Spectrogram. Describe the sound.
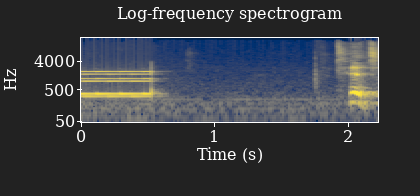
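A telephone ringtone sounds as a short electronic tone that cuts off abruptly. After a pause, a voice begins speaking.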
